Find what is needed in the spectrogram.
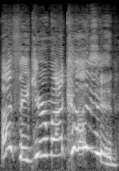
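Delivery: high, drawn-out retold cry of delight; excited recognition. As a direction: imitate a thrilled relative, stretching it out high. Retells stranger recognizing his cousin.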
